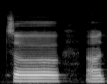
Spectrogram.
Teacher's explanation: जिभेचे पाते टाळूला कठोर टाळूला लावून होणाऱ्या उच्चारांना तालव्य वर्ण असे म्हणतात.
